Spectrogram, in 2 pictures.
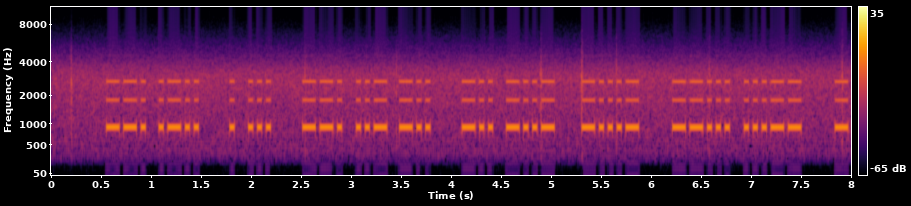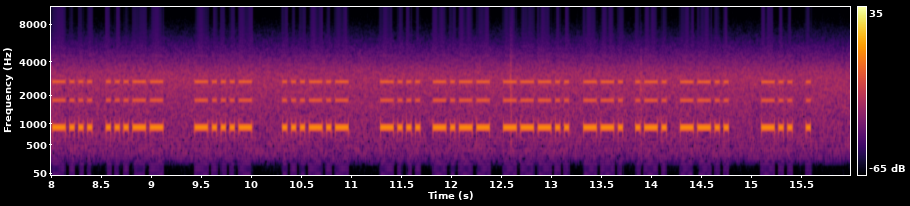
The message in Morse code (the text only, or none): GL ES GUD DX <BT> 73 73 <BT> <SK> BY8GRZ DE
